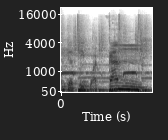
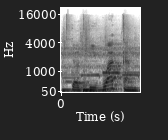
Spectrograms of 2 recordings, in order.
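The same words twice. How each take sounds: First: The stress falls off the second-to-last syllable. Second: The stress falls on the second-to-last syllable. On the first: The speaker calls it wrong. "en lugar de" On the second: The speaker calls it right. "todas las palabras son graves"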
